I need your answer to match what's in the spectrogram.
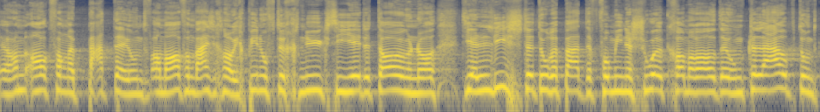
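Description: A man's voice: very high voice, bright, forceful tone, clean tone. A man in his thirties with a Swiss German accent, preaching a sermon emphatically and addressing the listener directly.

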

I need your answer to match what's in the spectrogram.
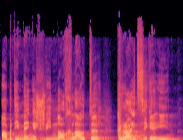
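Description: A man's voice: high-pitched, sing-song, fairly bright tone. A man interpreting a sermon phrase by phrase and reading scripture aloud. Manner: quick, following the speaker phrase by phrase. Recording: reverberant church hall.

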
